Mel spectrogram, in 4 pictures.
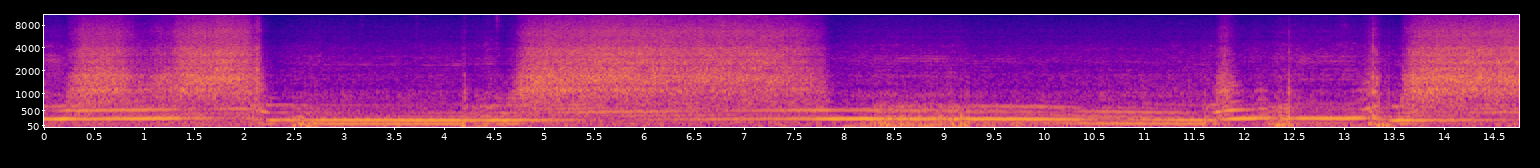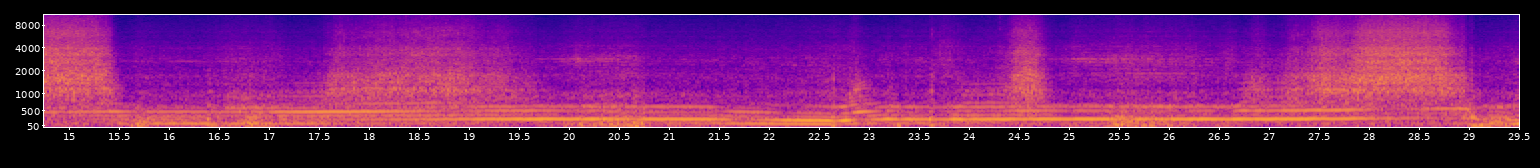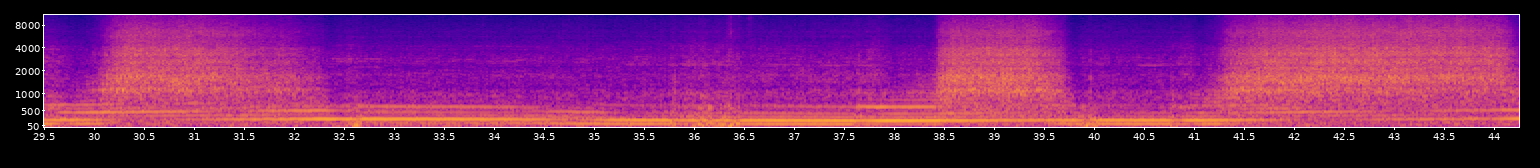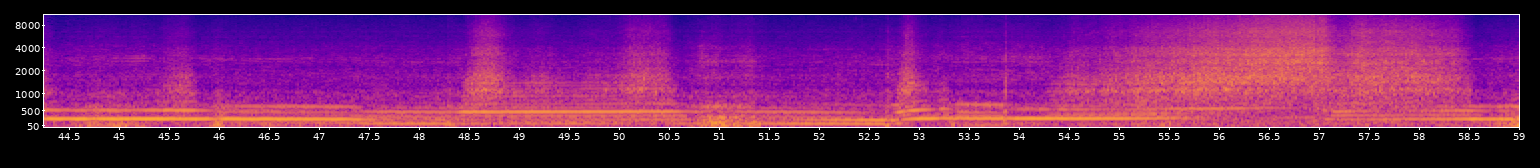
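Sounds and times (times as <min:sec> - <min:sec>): car engine driven hard: 0:00.0 - 0:59.0
loud rushing noise: 0:38.2 - 0:44.4.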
